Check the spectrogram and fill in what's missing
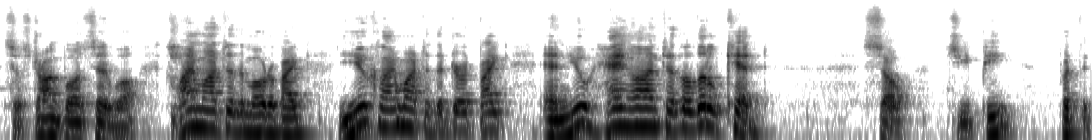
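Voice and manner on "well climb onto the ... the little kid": higher-pitched, insistent character voice; instructing. Acted. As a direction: give firm boarding instructions, raised pitch. Strongbones giving boarding instructions.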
